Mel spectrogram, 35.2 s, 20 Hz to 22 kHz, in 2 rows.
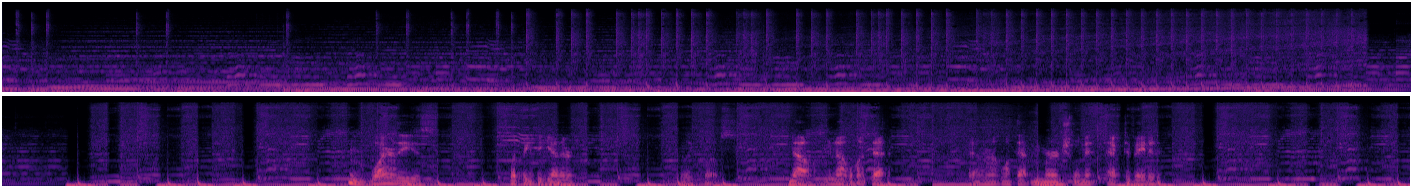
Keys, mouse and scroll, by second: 0.6 middle click, 3.5 middle click, 3.9 middle click, 4.3 ctrl+z, 4.5 ctrl+z, 4.8 ctrl+z, 5.0 ctrl+z, 5.2 ctrl+z, 5.4 ctrl+z, 5.5 ctrl+z, 6.2 middle click, 6.9 click, 7.8 click, 8.1 middle click, 8.6 middle click, 10.8-21.7 middle drag, 22.8 middle click, 24.2 middle click, 27.0 click, 27.5 middle click, 28.1 middle click, 29.9 middle click, 30.4 middle click, 32.9 middle click.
